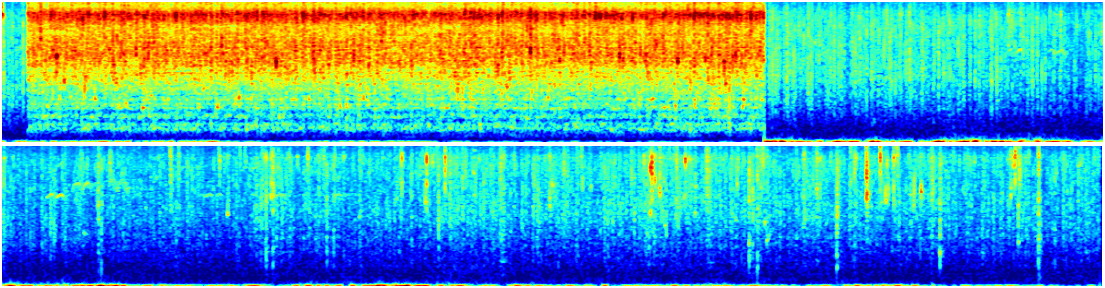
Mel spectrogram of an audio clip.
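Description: Steady rain pattering on an umbrella overhead. About eight seconds in, it cuts to rainwater pouring from a plastic downspout into a concrete gutter channel, with irregular drips and splashes over a low rumble.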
